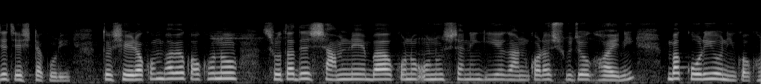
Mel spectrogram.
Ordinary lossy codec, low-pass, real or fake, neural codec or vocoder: MP3, 64 kbps; 7.2 kHz; real; none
